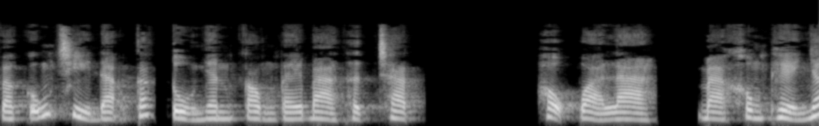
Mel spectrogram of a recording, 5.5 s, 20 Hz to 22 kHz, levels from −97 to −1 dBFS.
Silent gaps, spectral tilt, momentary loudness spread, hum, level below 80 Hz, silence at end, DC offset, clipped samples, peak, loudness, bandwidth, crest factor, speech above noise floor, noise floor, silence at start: 1.05-1.11 s, 2.83-3.55 s, 4.39-4.65 s; -4.5 dB/octave; 5 LU; none; -76 dBFS; 0 s; under 0.1%; under 0.1%; -4 dBFS; -21 LUFS; 11 kHz; 16 dB; over 69 dB; under -90 dBFS; 0 s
